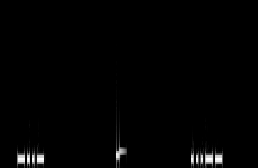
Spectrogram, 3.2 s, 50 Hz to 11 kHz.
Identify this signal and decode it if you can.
Morse code, heard as a keyed tone, about 40 wpm, 700 Hz. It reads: X 3
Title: Single Letter-Number 40wpm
